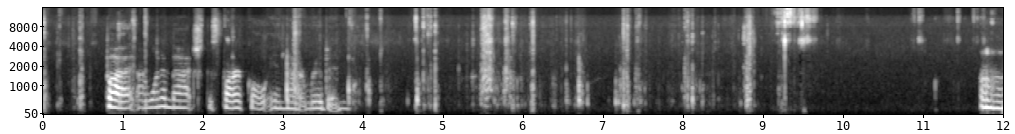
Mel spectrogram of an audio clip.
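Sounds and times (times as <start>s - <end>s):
plastic packets crinkling: 3.8s - 9.7s.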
